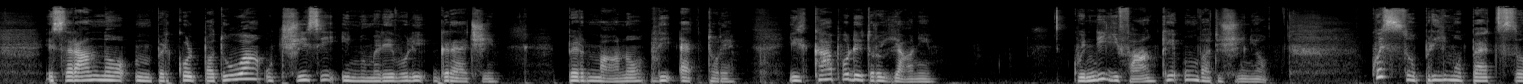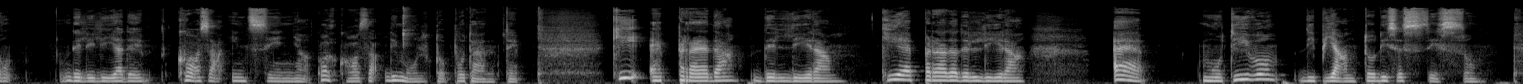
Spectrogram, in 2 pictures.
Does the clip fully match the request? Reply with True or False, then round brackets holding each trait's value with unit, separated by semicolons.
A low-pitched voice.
False (165 Hz)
